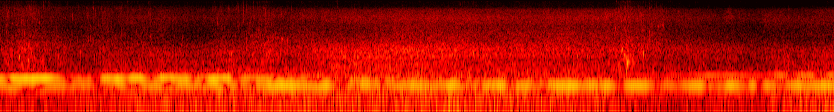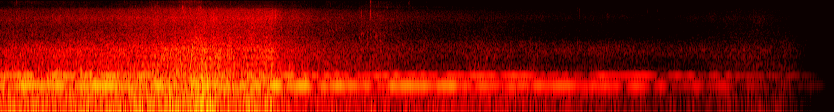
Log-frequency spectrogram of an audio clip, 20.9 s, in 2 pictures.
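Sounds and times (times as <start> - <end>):
ocean waves: 0.0 - 20.0.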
